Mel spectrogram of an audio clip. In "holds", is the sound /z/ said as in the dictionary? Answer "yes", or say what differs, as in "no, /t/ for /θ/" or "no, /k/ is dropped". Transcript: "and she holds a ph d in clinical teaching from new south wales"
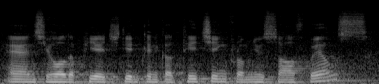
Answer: no, /z/ is dropped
